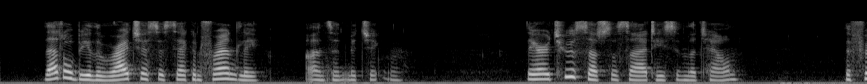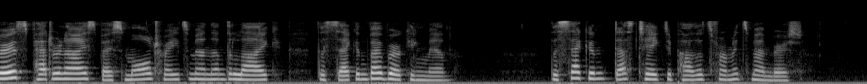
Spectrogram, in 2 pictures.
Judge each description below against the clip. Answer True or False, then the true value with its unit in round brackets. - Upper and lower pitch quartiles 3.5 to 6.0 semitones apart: False (3.1 semitones)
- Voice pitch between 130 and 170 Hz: False (225 Hz)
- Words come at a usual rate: False (130 wpm)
